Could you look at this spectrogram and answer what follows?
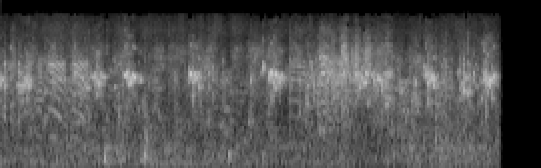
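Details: One-day-old Society finch babies hand-fed without a syringe. There are shrill, scratchy cheeps in clustered pulses, roughly one burst every half second, ending abruptly in silence.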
